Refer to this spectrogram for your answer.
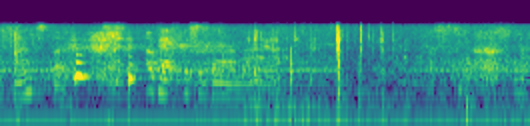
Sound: tripod noise

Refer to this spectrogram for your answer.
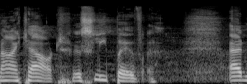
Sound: laughter

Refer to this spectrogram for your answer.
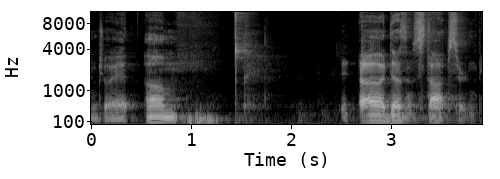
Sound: clicks tongue

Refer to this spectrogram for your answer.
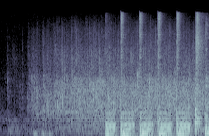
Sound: applause

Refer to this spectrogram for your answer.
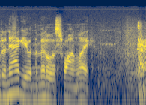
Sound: engine starts

